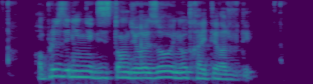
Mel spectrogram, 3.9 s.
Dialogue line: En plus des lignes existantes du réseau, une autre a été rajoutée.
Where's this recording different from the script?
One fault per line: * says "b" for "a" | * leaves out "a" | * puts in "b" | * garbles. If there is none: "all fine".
all fine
